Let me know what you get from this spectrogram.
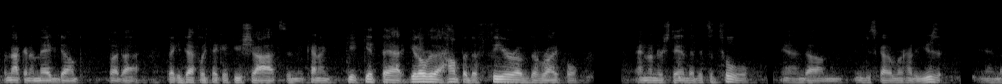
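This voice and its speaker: A man in his thirties from the Detroit area, chatting casually on a podcast and rambling with many ums and restarts. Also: dark tone. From Michigan, near Detroit. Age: 30s. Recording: dull low-fi audio, faint noise.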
